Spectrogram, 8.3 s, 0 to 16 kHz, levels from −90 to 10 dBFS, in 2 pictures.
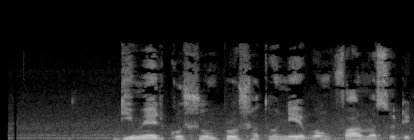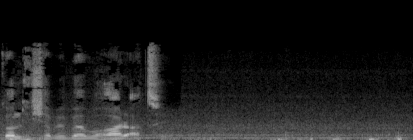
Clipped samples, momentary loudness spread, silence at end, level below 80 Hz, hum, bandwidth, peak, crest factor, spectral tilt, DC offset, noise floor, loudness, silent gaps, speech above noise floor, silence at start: under 0.1%; 22 LU; 0.05 s; -56 dBFS; none; 11.5 kHz; -4 dBFS; 20 dB; -5 dB/octave; under 0.1%; -49 dBFS; -23 LUFS; none; 26 dB; 0.95 s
